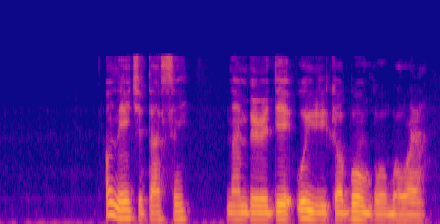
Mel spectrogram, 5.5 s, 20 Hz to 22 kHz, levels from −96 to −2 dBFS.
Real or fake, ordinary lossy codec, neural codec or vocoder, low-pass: fake; none; codec, 16 kHz, 4 kbps, FunCodec, trained on Chinese and English, 50 frames a second; none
